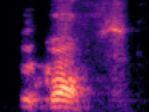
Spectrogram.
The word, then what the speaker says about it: Pokrovsk: Pokrovsk.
